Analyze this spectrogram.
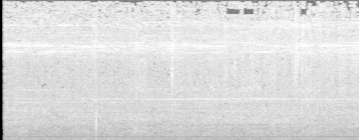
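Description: A cat purrs softly up close.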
